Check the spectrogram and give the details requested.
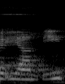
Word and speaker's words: Giyanti: Nama Giyanti ini diambil dari lokasi penandatanganan perjanjian, yaitu di Desa Janti, dan dalam pelafalan Belanda itu sebagai Ianti dan secara tertulis ia sebagai Giyanti.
